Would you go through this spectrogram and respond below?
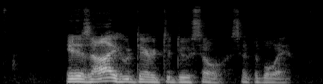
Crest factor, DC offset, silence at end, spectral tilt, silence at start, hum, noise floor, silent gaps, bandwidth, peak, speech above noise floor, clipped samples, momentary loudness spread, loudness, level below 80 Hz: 20 dB; under 0.1%; 0.35 s; -6 dB/octave; 0.65 s; none; -67 dBFS; none; 16 kHz; -6 dBFS; 41 dB; under 0.1%; 17 LU; -26 LUFS; -60 dBFS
